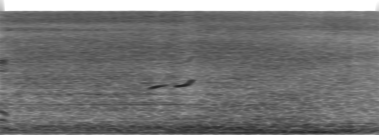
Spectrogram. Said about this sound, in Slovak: Ide auto. Ja ho zastavím.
